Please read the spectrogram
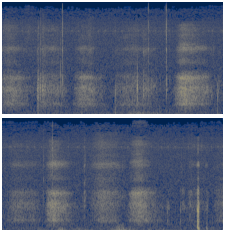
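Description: A hiker breathing hard close to the microphone, a quick puff of breath roughly every two-thirds of a second, with a sharp click near the end.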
